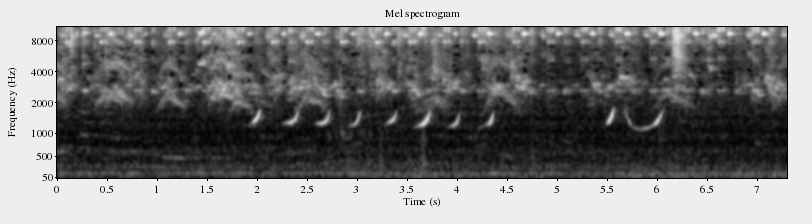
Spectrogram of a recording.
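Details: Young male parblue opaline lovebirds in an aviary giving a run of about eight short, upswept chirps, a pause, then two more looping chirps, over a steady low hum and faint background twittering.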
